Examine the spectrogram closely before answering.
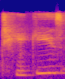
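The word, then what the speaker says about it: Tkees: go grab again i wear a pair of tikis sandals and it's spelled t-k-e-e-s which here i'll pop up a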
